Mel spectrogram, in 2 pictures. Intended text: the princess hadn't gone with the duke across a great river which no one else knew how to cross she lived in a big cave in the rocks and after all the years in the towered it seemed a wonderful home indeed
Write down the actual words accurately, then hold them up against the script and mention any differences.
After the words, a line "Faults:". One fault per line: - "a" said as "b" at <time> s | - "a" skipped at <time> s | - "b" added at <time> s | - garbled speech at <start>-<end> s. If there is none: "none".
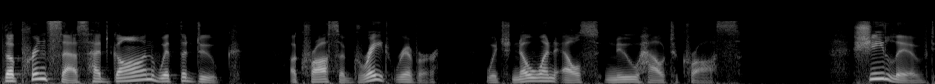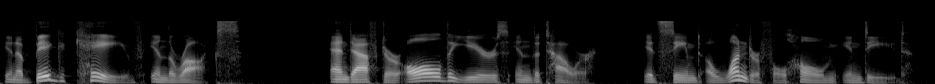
the princess had gone with the duke across a great river which no one else knew how to cross she lived in a big cave in the rocks and after all the years in the tower it seemed a wonderful home indeed
Faults:
- "hadn't" said as "had" at 0.9 s
- "towered" said as "tower" at 14.8 s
